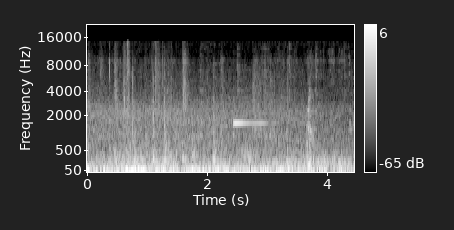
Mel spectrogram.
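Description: Mitsubishi AXIEZ elevator: a single short electronic beep about two and a half seconds in, over a low steady hum, with light clicks and a sharper knock near the end.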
